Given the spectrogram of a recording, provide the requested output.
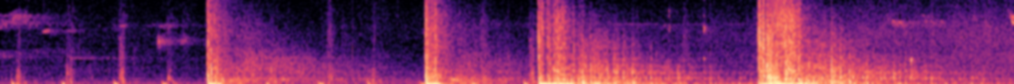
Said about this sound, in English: They're having a firefight.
